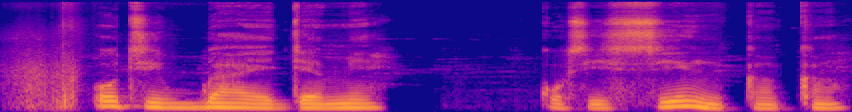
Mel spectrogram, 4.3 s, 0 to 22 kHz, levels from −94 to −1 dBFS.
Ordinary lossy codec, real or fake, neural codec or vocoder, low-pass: none; real; none; none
